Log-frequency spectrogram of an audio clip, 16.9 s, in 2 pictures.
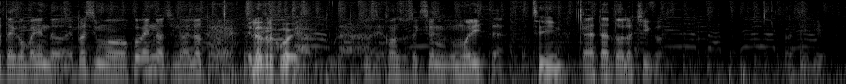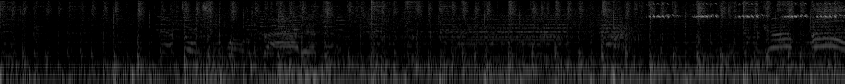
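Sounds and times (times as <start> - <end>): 
speech: 0.0 - 6.8
music with steady beats and tones: 0.0 - 16.9
cricket chirping: 14.8 - 16.9.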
